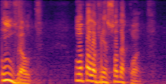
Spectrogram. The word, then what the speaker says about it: Umwelt: Na Alemanha, eu não vou pronunciar do jeito correto, mas é U-N-W-E-L-T, Umwelt.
